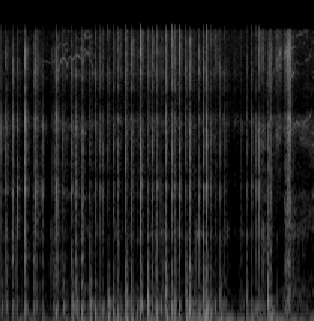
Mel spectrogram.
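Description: Fingers and nails handling a tarot card close to the microphone: a rapid run of small clicks and scratches that thins out near the end.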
